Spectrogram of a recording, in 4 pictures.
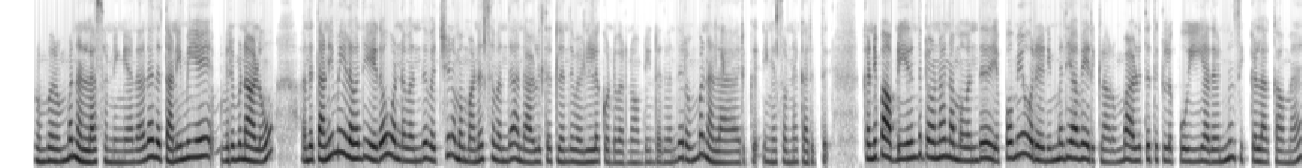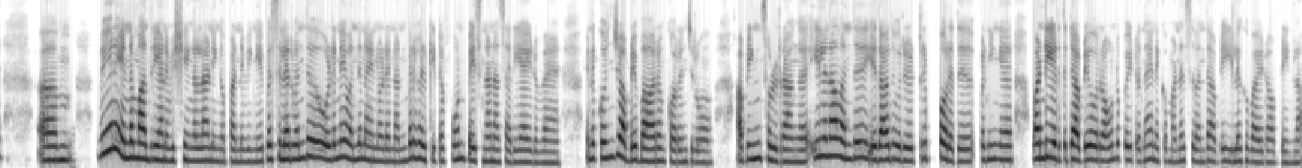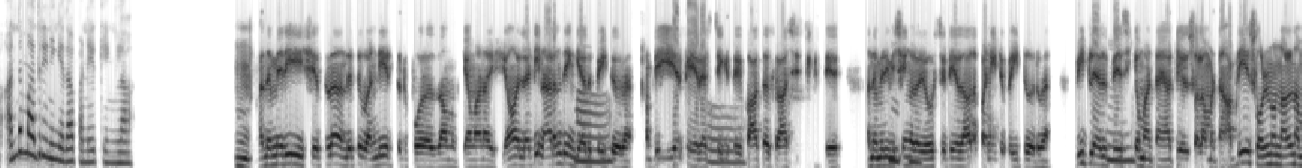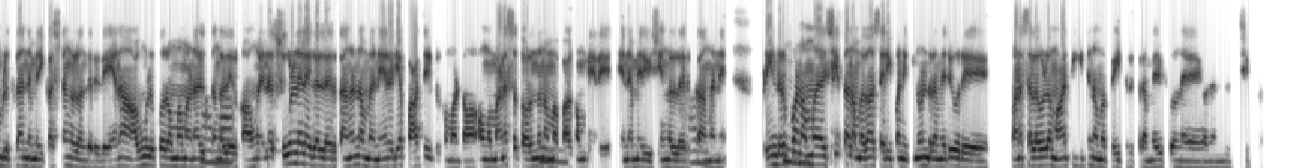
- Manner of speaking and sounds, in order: other background noise; in English: "ட்ரிப்"; drawn out: "ஓ!"
- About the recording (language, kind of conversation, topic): Tamil, podcast, மனஅழுத்தத்தை நீங்கள் எப்படித் தணிக்கிறீர்கள்?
